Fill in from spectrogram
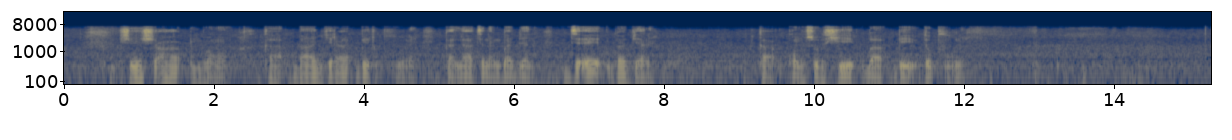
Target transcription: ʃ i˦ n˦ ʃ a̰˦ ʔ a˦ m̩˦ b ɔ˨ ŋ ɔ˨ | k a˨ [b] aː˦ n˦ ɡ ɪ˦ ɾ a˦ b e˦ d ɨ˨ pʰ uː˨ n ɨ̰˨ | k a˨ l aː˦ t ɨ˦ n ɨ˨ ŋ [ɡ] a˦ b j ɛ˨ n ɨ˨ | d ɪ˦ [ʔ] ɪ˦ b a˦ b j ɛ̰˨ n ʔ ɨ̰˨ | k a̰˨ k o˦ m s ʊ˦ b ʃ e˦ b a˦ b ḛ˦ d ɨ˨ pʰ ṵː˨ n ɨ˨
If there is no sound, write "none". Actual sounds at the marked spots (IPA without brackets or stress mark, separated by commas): b, ɡ͡b, ʔ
